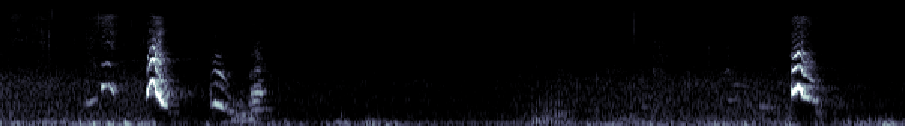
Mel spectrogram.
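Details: Dogs, a Jack Russell and a Malinois, put together for a meeting: a few sharp, high yelping barks, two close together near the start and one more after a quiet stretch, over faint background rumble.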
